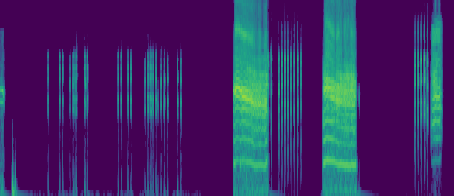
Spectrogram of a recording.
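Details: Garganey: soft dry clicking rattles in quick short series, followed by two loud harsh nasal calls with falling tones and a brief final call; no other sounds.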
